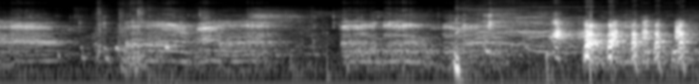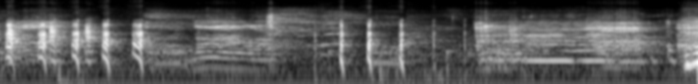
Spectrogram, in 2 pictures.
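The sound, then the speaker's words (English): A dog making odd vocal noises while licking and moving its tongue: irregular bursts of squeaky, warbling grunts broken by wet clicking sounds, rising and falling in loudness. “He's like making the noise as he's licking his tongue or moving his tongue”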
